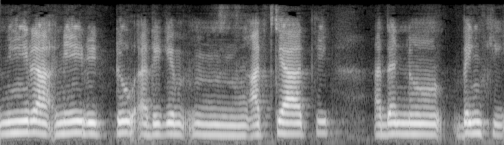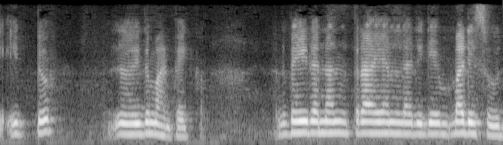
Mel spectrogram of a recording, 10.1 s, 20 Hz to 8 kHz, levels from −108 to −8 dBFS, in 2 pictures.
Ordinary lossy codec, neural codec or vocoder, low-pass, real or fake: MP3, 64 kbps; codec, 16 kHz, 1.1 kbps, Voila-Tokenizer; 7.2 kHz; fake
